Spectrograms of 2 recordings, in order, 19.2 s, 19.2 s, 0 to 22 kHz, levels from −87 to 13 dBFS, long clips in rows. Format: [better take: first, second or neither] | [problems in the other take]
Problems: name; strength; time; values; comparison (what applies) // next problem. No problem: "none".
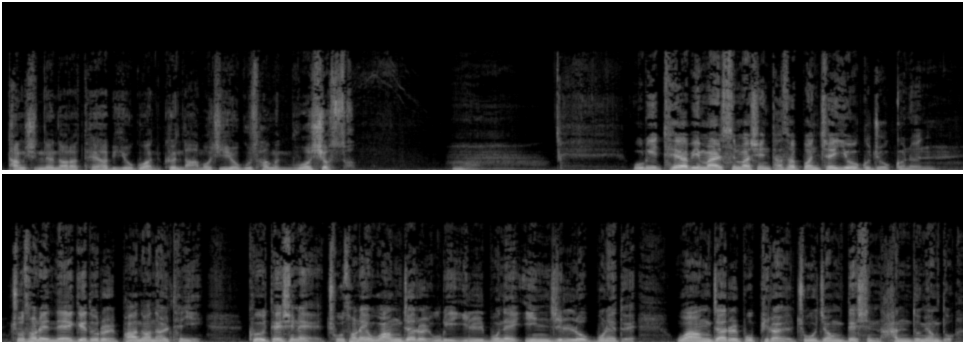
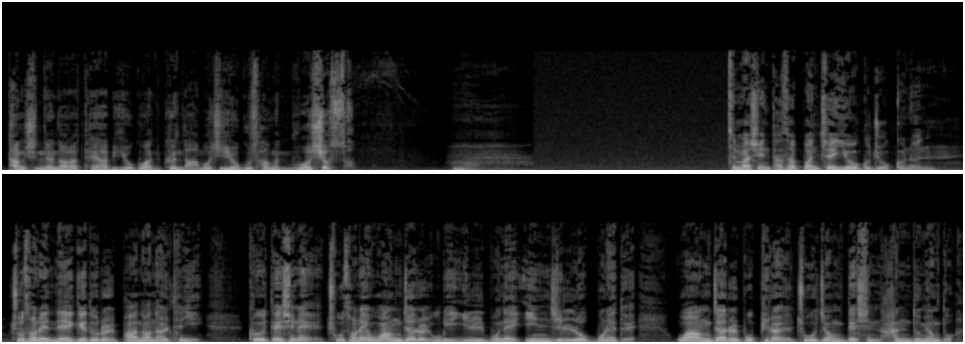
first | audio cutting out; at 5.5 s for 2 s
